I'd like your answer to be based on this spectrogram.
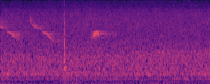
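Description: Honeybees in an open hive under inspection give a low, steady hum, quiet and close, with a few brief higher buzzes of individual bees flying past.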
